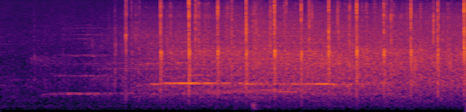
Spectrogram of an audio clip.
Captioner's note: applause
